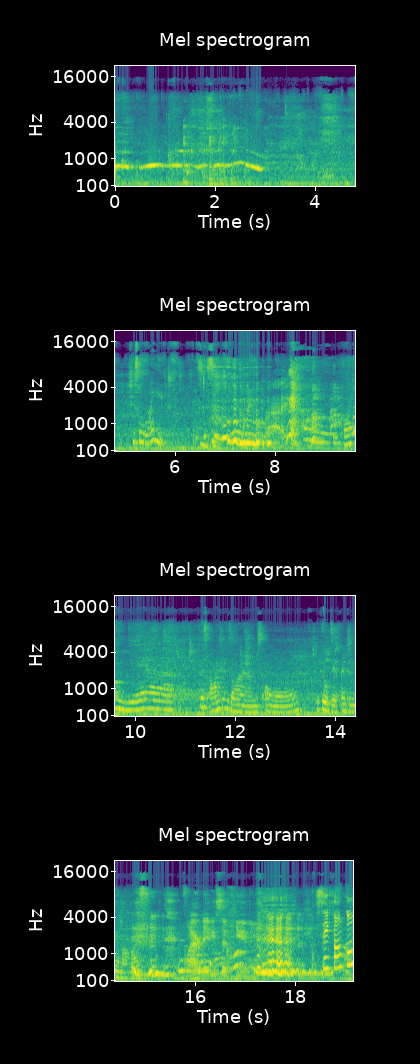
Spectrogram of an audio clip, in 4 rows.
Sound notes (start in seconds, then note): 6.6 laughing; 14.7 laughing; 17.2 laughing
